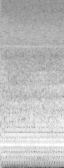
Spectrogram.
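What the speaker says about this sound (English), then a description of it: "a helicopter or something flying over right now" A helicopter passes overhead outdoors at night, giving a steady, droning hum with a low rotor buzz. It holds evenly throughout this short moment with no talk.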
